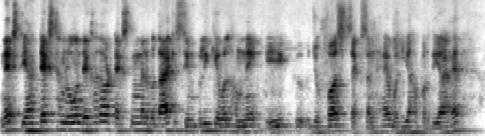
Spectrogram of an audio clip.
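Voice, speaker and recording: A man teaching an online English literature class, explaining step by step and often checking "clear?", with Indian-accented English. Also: a little high, reverberant, a little hiss or hum, low-quality recording.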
